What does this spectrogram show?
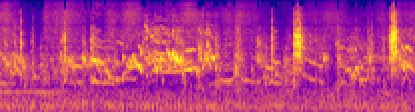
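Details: Several pet budgerigars kept as a colony with a breeding pair, chirping together: a warbling mix of high twittering notes and short sharp chirps, with a couple of louder squawks near the end.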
